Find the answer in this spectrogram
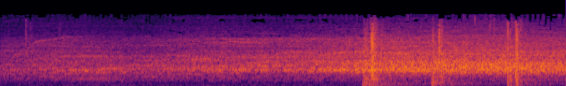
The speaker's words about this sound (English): That was the sound as people in New Zealand celebrated the coming of the new year with a huge fireworks display. A giant clock on Auckland's landmark Sky Tower counted down the minutes until the new year before fireworks launched from the tower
